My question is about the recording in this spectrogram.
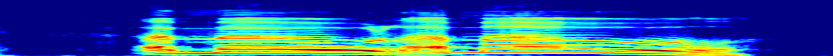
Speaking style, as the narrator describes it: Mole, black and grim, brandishing his stick and shouting his awful war cry

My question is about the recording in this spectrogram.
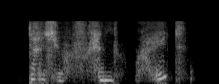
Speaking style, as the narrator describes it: inquired in a very audible whisper

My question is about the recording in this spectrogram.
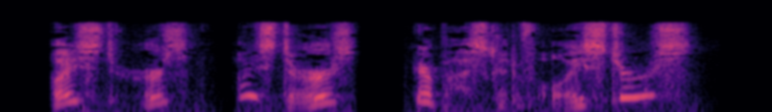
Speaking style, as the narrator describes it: William muttering

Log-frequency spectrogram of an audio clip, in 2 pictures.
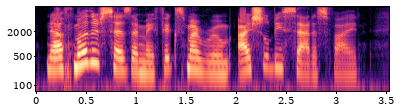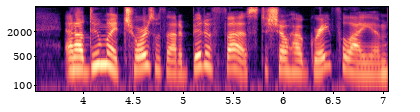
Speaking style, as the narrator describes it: said the girl

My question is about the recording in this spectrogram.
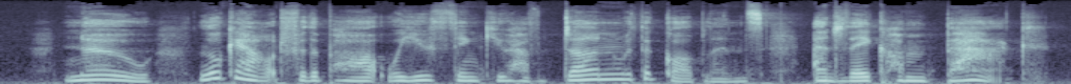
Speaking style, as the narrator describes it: breathed Helen

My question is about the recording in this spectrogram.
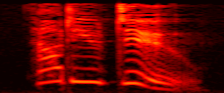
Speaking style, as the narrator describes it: he cried

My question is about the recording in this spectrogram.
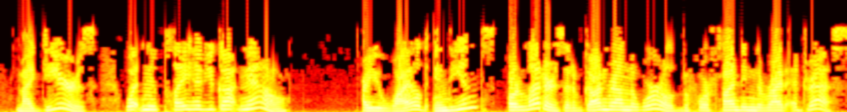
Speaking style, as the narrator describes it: she asked, laughing at the ridiculous sight

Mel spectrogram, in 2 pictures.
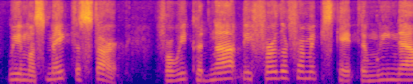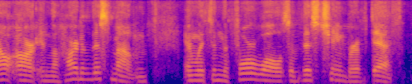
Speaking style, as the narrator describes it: I cried

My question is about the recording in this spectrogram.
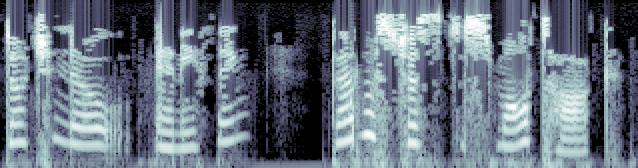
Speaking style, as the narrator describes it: she faltered

